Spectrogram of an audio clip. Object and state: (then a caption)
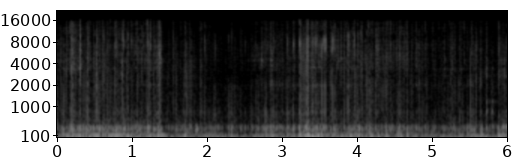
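Metal mesh microphone grille being scratched. Long acrylic nails on both hands scratch and tap the hollow metal mesh grille of a desktop USB microphone. A dense, continuous rumbling scrape dominated by low, boomy tones is heard, with faint rattly taps and a brief brighter, louder swell of scratching around the middle.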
